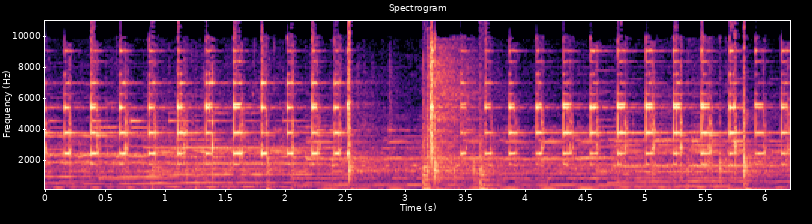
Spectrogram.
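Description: Javanese gamelan playing: bronze metallophones stepping through a melody over a rapid, even clicking from the dalang's kecrek, with a heavier drum stroke about three seconds in.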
